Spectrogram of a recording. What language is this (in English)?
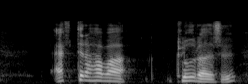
Icelandic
